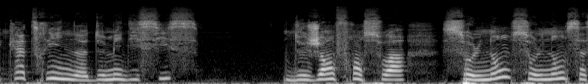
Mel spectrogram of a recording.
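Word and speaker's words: Solnon: ouvrages le premier Catherine de mdicis de Jean-François solenon solenon ça s'écrit s o L N O n il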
